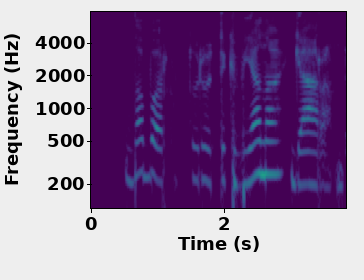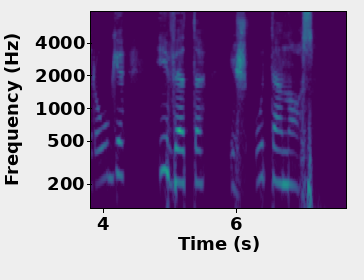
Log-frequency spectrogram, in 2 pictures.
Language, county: Lithuanian, Vilnius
